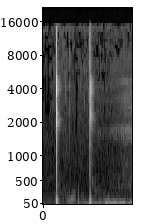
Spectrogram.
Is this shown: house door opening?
no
